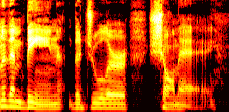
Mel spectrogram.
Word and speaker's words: Chaumet: That's why I literally had to write it out SHAW/MAY to make sure that I said it right.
